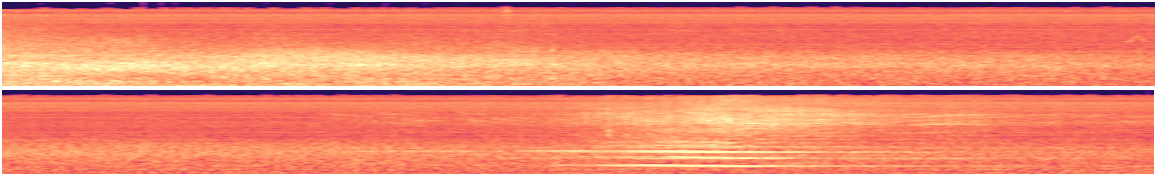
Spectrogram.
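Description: Wind rushes steadily past a small model plane gliding low outdoors.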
